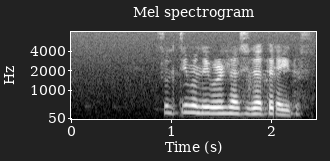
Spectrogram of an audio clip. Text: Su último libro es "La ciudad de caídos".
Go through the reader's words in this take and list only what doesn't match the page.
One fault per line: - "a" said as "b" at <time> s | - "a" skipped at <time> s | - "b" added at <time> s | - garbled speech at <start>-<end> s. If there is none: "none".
none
